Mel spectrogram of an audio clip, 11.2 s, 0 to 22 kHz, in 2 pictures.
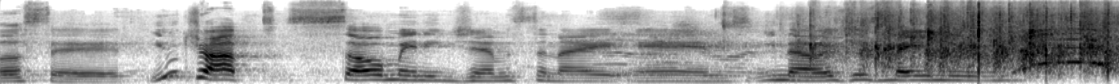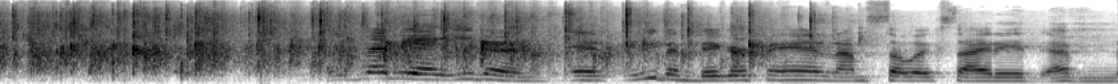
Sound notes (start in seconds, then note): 4.0 audience clapping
